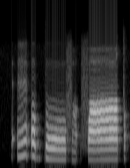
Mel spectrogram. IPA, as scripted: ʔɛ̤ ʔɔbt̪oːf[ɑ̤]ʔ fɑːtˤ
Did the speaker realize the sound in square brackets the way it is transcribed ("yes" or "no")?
yes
